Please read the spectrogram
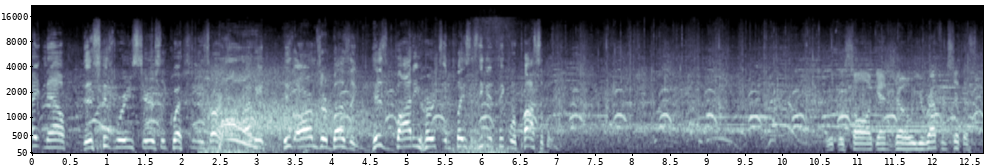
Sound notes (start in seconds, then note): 6.4 applause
